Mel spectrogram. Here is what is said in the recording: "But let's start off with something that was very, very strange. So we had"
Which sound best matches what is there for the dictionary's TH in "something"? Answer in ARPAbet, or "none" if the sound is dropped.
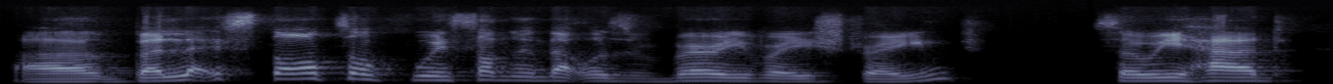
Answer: TH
